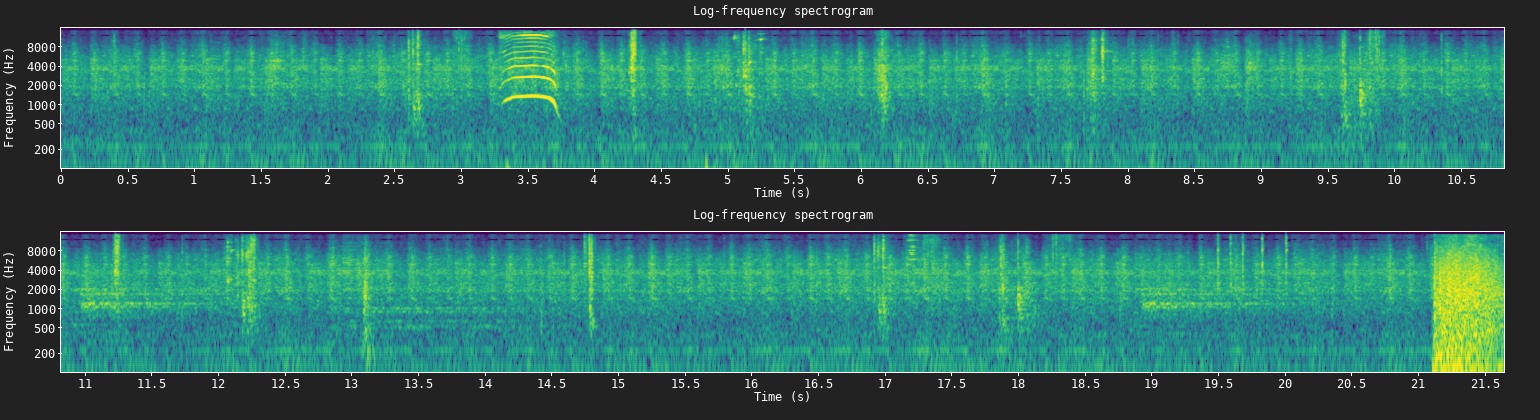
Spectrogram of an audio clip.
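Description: A generator clanks and rattles as it is being repaired.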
